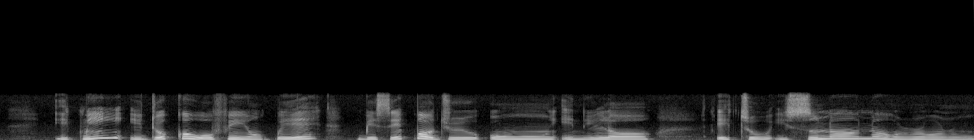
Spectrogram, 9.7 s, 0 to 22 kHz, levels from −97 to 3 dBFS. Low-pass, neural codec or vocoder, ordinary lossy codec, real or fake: 7.2 kHz; none; none; real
